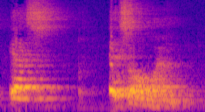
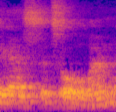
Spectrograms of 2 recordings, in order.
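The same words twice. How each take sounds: First: It is said in a mocking, sarcastic tone. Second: It is said in a plain, sincere tone. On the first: The speaker is mocking the idea. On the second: The speaker means what is said.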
